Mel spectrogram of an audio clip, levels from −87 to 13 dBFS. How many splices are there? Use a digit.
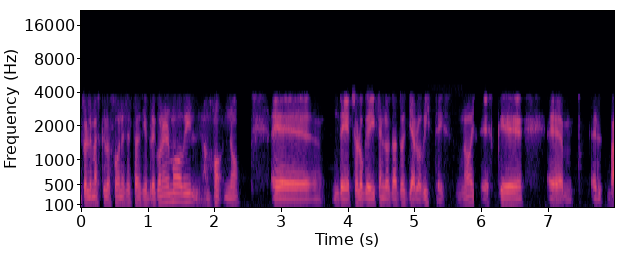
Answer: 2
